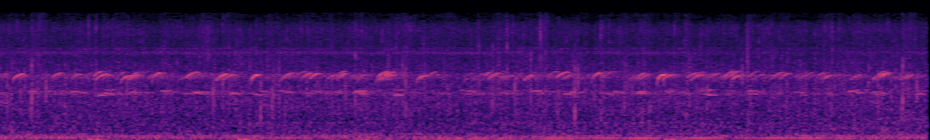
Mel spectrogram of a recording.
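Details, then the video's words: Chorus of coqui frogs during a tropical rain shower on the Big Island of Hawaii: many overlapping two-note rising chirps, a lower note then a higher one, repeating steadily, with raindrop ticks and a soft rain hiss beneath. "Tropical Rain & Coqui"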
